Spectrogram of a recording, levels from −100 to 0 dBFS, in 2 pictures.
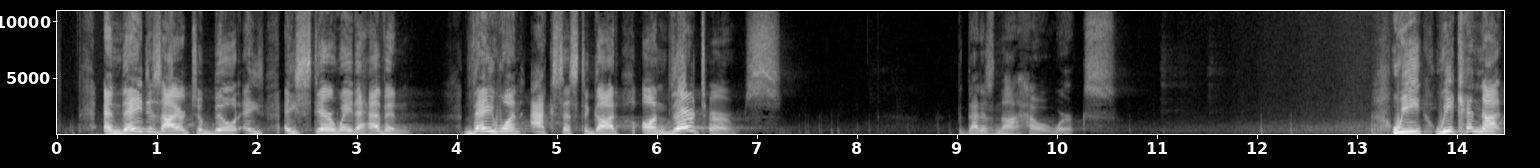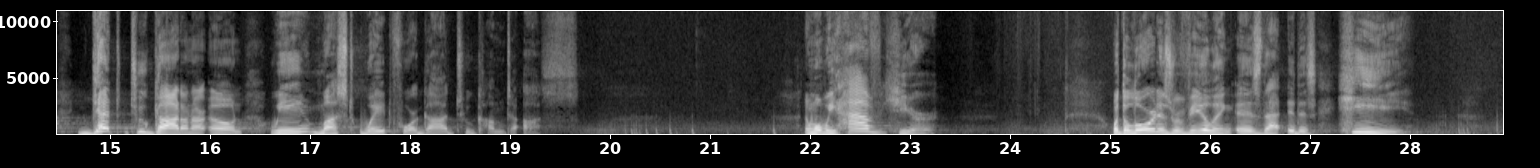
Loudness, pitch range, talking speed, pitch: -21 LUFS, 170-235 Hz, 120 wpm, 200 Hz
